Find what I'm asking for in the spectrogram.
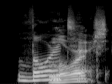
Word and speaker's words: Lore Tush: Lore Tush, L-O-R Tush.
